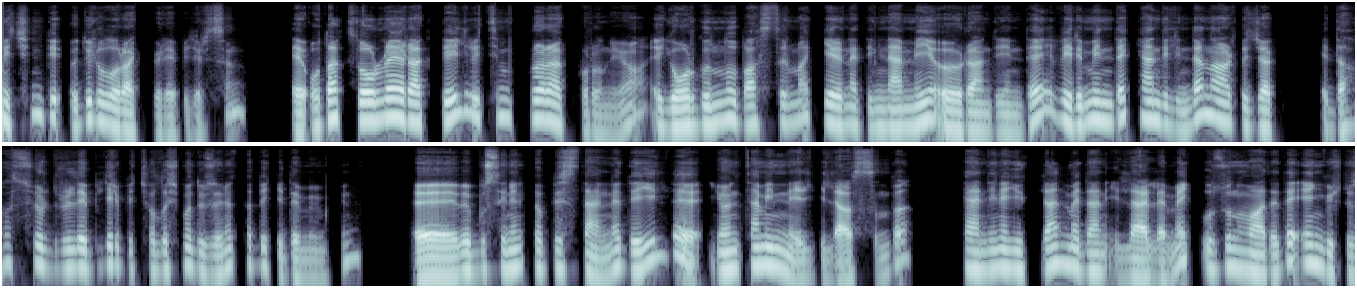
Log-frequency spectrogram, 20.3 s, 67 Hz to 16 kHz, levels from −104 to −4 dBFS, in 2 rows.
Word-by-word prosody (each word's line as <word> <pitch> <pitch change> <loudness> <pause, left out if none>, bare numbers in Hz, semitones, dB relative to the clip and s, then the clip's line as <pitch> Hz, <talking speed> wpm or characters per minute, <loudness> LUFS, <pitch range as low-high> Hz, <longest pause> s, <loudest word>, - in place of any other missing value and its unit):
için 195 +6 -2
bir 180 - 0
ödül 170 0 -1
olarak 125 -9 +2
görebilirsin. 90 - -10 0.3
E, 105 - +3
odak 170 +9 +2
zorlayarak 160 0 +6
değil, 190 +7 +2
ritim 185 -1 -3
kurarak 165 -5 +2
korunuyor. 95 -3 -8
E, 120 - -2
yorgunluğu 135 +6 +2
bastırmak 140 +2 -3
yerine 135 -4 +2
dinlenmeyi 125 +6 +1
öğrendiğinde 110 - +1
verimin 155 +1 +2
de 175 - +3
kendiliğinden 170 - 0
artacak. 130 -9 0 0.3
E, 115 - -12
daha 125 +10 -4
sürdürülebilir 145 -1 -3
bir 135 - -11
çalışma 130 +4 -6
düzeni, 115 +4 -4
tabii 150 -1 -9
ki 130 - -11
de 95 - -3
mümkün. 95 - -12 0.4
Eee, 100 +1 +6
ve 125 0 0
bu - - -8
senin 135 +2 -1
kapasitenle 135 -2 -4
değil 180 - 0
de 225 - +3
yönteminle 135 - +1
ilgili 90 0 -4
aslında. 95 - -4 0.4
Kendine 135 +1 +1
yüklenmeden 140 -1 -1
ilerlemek 95 -3 0
uzun 135 +1 -3
vadede 115 -2 +1
en 170 -2 0
güçlü 115 -3 -6
135 Hz, 145 wpm, -24 LUFS, 115-160 Hz, 0.4 s, zorlayarak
